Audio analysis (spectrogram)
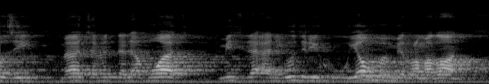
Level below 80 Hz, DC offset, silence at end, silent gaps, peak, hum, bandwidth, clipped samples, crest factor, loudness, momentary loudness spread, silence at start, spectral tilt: -66 dBFS; under 0.1%; 0 s; none; -8 dBFS; none; 12.5 kHz; under 0.1%; 20 dB; -29 LUFS; 13 LU; 0 s; -5 dB/octave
